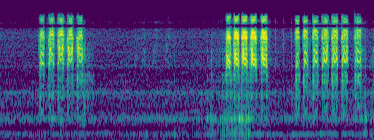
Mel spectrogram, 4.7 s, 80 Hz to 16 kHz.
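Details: Great tit second-brood fledglings leaving the nest in 2016: three bursts of five to seven fast rasping notes, separated by quiet gaps, with a brief thump and rustle mid-clip.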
